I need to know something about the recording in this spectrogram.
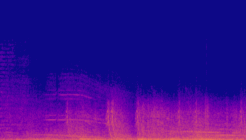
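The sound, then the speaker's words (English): Sci-fi space battle sounds as a new fleet of rebel fighters, just out of hyperspace, attacks: booming explosions burst loudly one after another over a continuous roar, with sweeping, zapping weapon blasts streaking through the dense, chaotic mix. “Commander, a new fleet of rebel fighters has just come out of hyperspace. We're under attack!”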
